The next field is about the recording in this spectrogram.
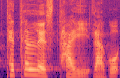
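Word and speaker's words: τετέλεσται: 또 여기서부터 읽으신 분 계시는데이 헬라어가 테텔레스타이라고 읽어요.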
